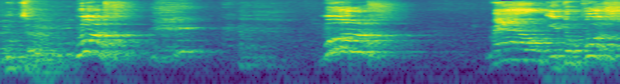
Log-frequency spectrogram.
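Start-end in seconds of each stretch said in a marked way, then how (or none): 0.1-2.5 calling out. Acted. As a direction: yell the nickname. Calling Moses by name.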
